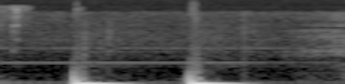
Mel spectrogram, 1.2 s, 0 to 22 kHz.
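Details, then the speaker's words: Normal heartbeat sound effect in a Class 7 science animation of a boy listening to his friend's heartbeat: two deep low lub-dub thumps. "is listening to his friend's heartbeat"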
